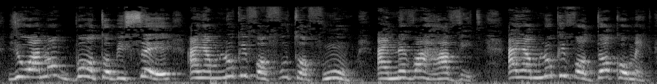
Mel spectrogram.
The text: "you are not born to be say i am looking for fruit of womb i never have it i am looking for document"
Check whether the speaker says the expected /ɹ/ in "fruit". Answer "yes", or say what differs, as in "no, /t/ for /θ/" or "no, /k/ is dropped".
no, /ɹ/ is dropped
